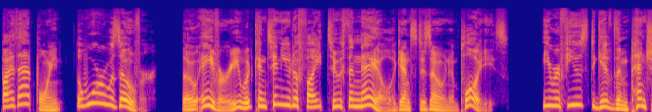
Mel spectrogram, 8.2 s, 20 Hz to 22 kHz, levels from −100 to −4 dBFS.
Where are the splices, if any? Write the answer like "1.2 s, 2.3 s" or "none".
none

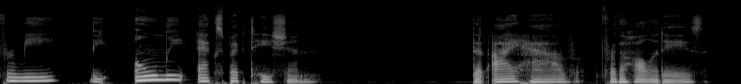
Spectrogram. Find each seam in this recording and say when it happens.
none

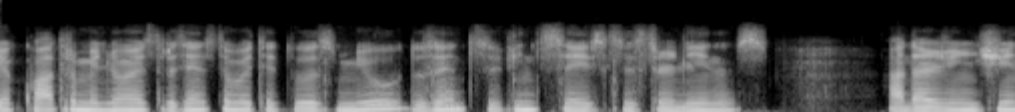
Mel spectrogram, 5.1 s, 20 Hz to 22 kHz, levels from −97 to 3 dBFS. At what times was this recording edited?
3.0 s

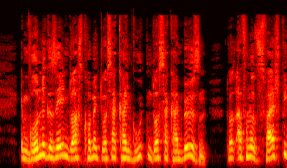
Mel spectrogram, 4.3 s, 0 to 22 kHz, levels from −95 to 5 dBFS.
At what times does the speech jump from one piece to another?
1.3 s

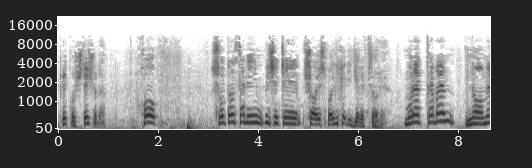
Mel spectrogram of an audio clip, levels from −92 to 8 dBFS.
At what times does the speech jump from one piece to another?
4.1 s

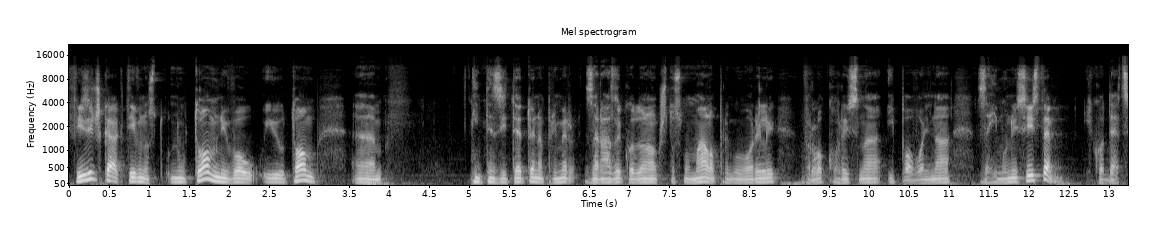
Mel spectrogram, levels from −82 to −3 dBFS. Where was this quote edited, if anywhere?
6.4 s

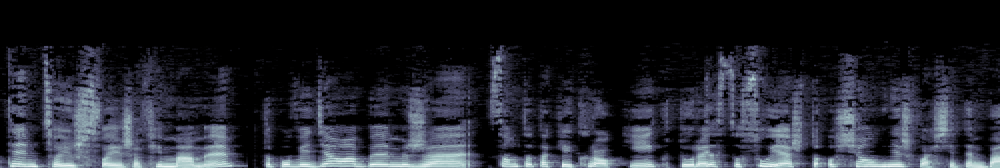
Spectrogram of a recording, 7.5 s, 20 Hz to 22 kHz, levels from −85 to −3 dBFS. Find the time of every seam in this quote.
1.9 s, 4.3 s, 5.3 s

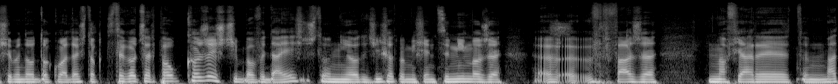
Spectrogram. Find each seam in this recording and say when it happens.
1.0 s, 3.0 s, 4.0 s, 6.0 s

